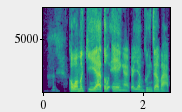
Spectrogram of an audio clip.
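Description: A man's voice: mid-range voice, rapid-fire, darkish tone, no room sound, clean studio sound. Chatty man recapping a series. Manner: chatty, laughing, acts out scenes. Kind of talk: casual recap talk.

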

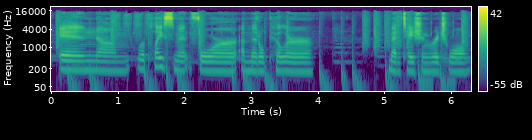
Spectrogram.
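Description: A woman talks alone into her podcast mic at a middling pitch, unscripted and frank. She stops and restarts with many ums and swears freely. Quiet music plays faintly underneath. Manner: hesitant and halting. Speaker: podcast host. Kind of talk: casual solo podcast monologue.

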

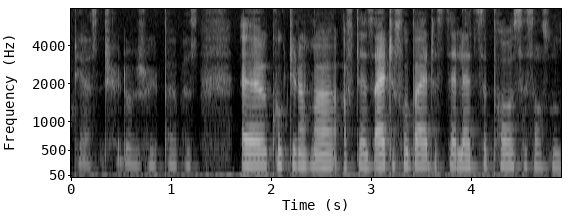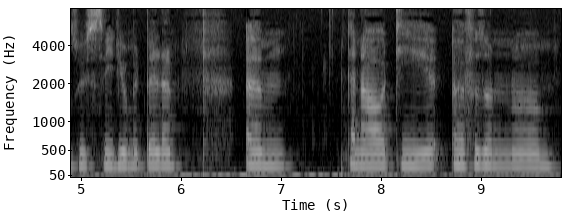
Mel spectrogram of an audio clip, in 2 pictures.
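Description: A woman's voice: mid-range voice, a little mellow. A woman hosting a podcast, telling a story in a rambling, chatty way with many fillers. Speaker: podcast host.

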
